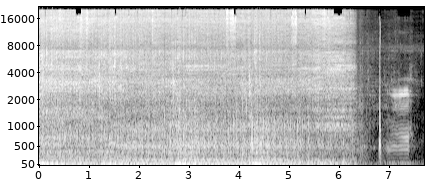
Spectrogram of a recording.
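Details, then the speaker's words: Early-2000s (about 2001) Chevy Tahoe, 5.3 V8 with 4L60E, bought as a parts truck: uneven, lumpy idle running on sprayed carb cleaner, smooths a little after a throttle blip, then shuts off; rough running. "Killed it. Well, I think that was good enough. It cleared up a little bit."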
